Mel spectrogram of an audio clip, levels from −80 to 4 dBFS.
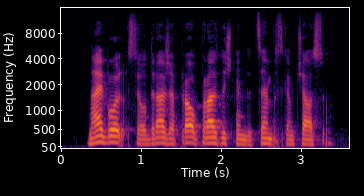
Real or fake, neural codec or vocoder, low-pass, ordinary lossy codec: fake; codec, 32 kHz, 1.9 kbps, SNAC; 14.4 kHz; none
